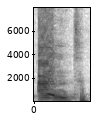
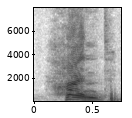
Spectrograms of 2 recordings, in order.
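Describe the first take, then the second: First: The word begins directly with the vowel. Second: The word begins with an h sound. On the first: The speaker calls it wrong. "but will say and" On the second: The speaker calls it right. "who will not say hand"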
